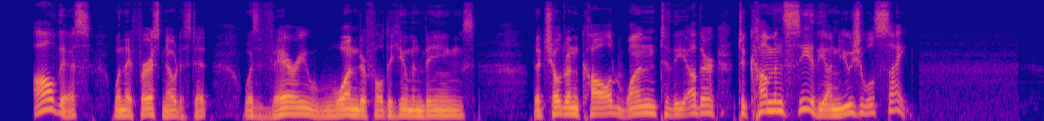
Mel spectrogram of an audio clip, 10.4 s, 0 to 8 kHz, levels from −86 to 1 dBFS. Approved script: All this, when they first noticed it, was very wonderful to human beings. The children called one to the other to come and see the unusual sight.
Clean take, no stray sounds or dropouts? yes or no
yes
